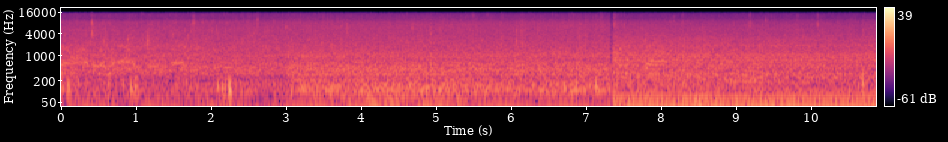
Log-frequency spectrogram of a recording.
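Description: Heavy rain pouring down steadily, spattering on surfaces. A low steady rumble joins about seven seconds in.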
